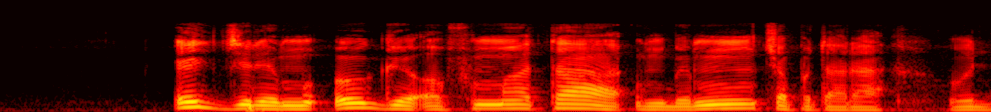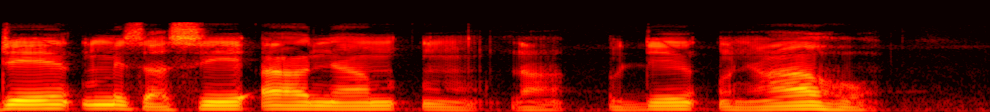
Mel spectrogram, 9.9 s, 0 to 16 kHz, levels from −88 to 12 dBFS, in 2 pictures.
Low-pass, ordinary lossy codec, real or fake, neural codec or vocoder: 7.2 kHz; none; real; none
